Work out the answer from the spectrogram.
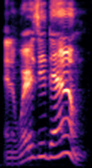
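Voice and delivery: usual speaking voice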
